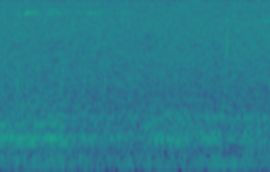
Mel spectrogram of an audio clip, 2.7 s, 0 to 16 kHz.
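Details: 2013 Mitsubishi Mirage Exceed automatic, inside the cabin during a used-car inspection: quiet, then one short, clear horn toot. Horn works properly.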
